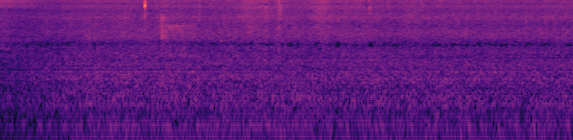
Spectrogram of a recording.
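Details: Chevy Venture warmed up about four to five minutes on a cool day, no check-engine light: low, uneven rumble at idle with a loose pulsing beat, not running smooth; rough idle caused by a failed hydraulic motor mount, with no thunk when shifted into gear.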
